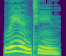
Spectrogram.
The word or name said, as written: leontyne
